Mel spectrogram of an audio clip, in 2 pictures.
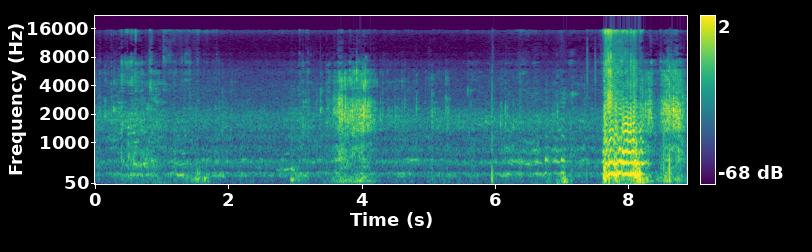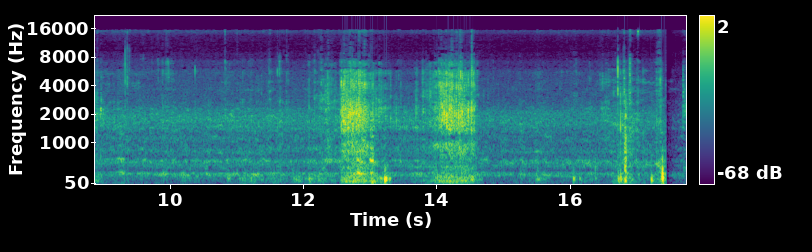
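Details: Asian honey bees (Apis cerana) after their combs are removed from a speaker box while the queen is sought; continuous low humming drone broken by loud rustling and scraping bursts of handling.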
